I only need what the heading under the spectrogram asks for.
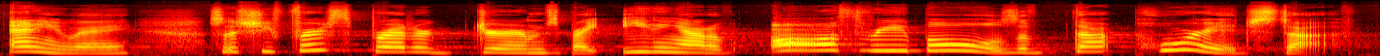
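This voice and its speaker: A woman's voice: very high voice, animated, slow pace, fairly bright tone, heavily acted. A woman playing a chatty, easily sidetracked little girl who rambles through a bedtime story with naive asides and self-corrections. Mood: earnest, chatty. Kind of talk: children's storybook monologue. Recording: long reverberant room echo.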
